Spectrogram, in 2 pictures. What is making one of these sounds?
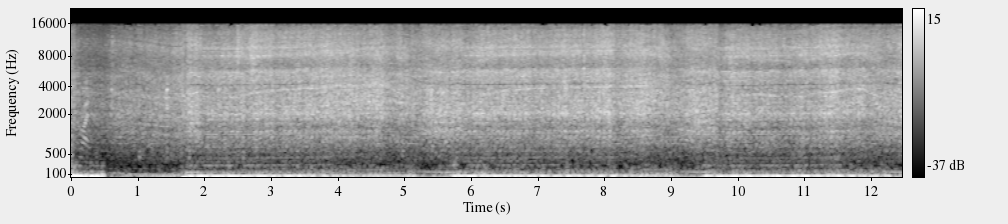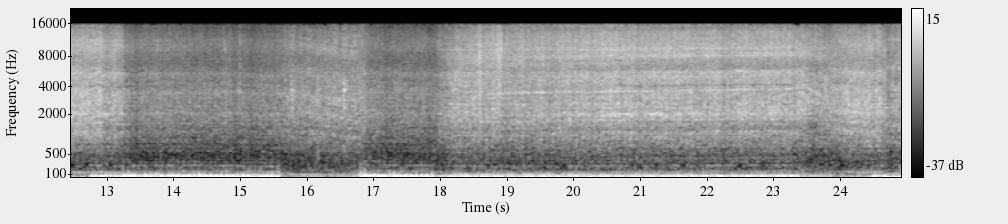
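A truck engine rumbles low and steady, swelling and easing as the truck drives.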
